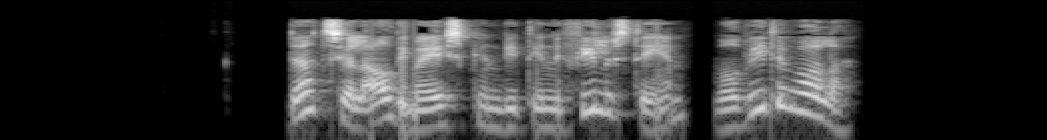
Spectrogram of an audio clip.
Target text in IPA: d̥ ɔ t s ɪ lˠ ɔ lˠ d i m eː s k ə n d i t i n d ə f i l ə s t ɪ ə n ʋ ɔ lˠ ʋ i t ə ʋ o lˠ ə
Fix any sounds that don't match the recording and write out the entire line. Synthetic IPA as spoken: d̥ ɔ t s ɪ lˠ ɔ lˠ d i m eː s k ə n d i t i n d ə f i l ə s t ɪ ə n ʋ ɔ lˠ ʋ i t ə ʋ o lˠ ə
